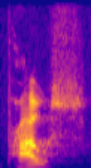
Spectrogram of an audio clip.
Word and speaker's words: praus: The praus, if you want to phonetically spell it, it's P-R-A-U-S. P-R-A-U-S, the meek, that word praus.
